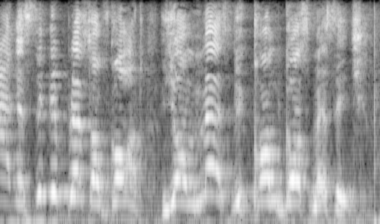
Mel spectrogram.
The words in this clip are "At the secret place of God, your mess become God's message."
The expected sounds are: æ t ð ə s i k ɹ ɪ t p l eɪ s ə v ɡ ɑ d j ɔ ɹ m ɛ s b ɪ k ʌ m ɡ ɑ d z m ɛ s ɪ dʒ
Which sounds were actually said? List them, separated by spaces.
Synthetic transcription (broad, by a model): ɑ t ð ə s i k ɪ p l eɪ s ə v ɡ ɑ d j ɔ m ɛ s b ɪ k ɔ m ɡ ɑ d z m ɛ s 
